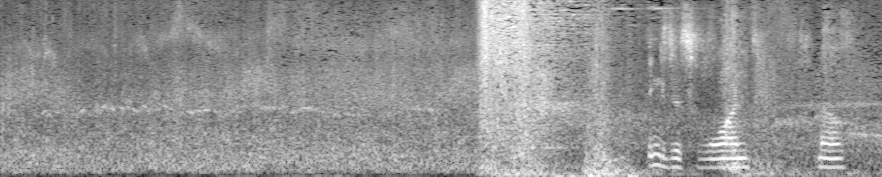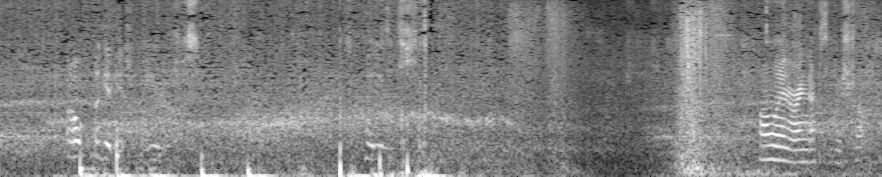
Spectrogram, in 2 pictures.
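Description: Wind rushes past a glider in flight.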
